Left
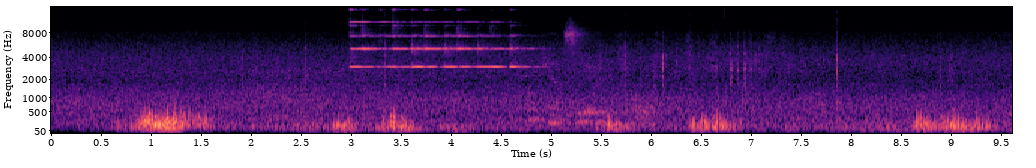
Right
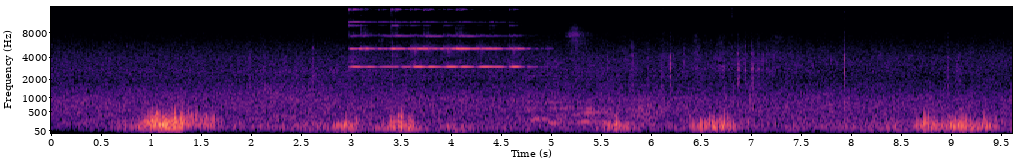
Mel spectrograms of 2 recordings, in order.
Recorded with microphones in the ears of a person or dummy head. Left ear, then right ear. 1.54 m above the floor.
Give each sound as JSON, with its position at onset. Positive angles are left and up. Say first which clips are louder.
{"t": 3.0, "sound": "a bell", "louder": "left 5 dB", "side_deg": 0, "distance_m": 1.2}
{"t": 4.8, "sound": "a woman speaking", "louder": "left 3 dB", "side_deg": 80, "distance_m": 1.9}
